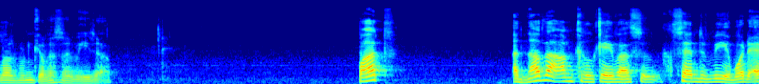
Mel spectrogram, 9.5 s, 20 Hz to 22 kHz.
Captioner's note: pauses for 3 seconds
